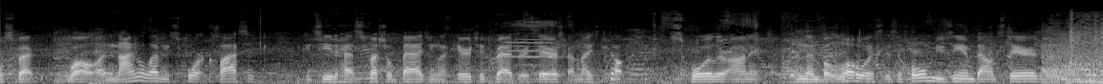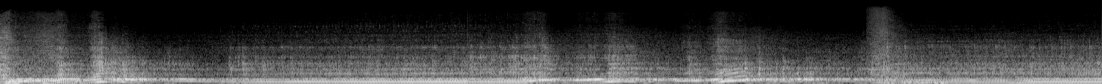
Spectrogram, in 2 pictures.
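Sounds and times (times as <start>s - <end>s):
car engine idling and revving: 10.4s - 19.7s, 20.4s - 22.0s
sharp crack: 19.7s - 22.0s.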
